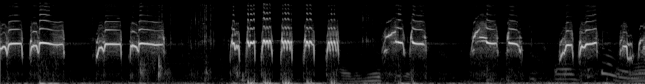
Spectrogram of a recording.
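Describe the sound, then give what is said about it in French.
A 3D-printed decoy whistle imitates a song thrush, blowing loud bursts of bright chirping notes in short clusters of two to five, separated by brief pauses, with a faint voice murmuring near the end. “Ça, c'est une impression 3D, du coup. Sempre per le grive musicien. Toujours pour la grive musicienne.”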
